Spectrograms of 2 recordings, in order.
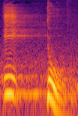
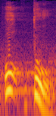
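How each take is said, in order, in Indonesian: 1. Kata "itu" diawali dengan vokal i. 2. Kata "itu" diawali dengan vokal u.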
